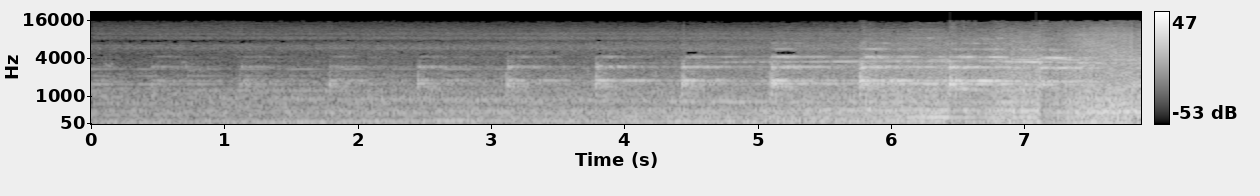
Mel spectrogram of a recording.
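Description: Siemens Charger diesel-electric locomotive of an Amtrak Cascades train approaching and passing: its bell rings steadily at about one and a half strikes a second, each strike growing louder, over a low rumble of engine and wheels that builds throughout. Near the end a broad rush of train noise swells as the locomotive draws level.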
